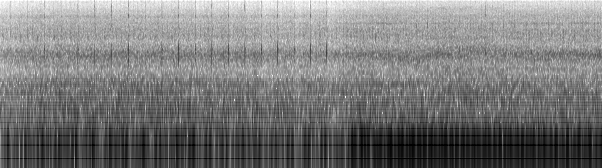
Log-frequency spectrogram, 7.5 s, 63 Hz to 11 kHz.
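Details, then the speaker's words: 1997 Honda Civic EX, D16Y8 VTEC engine, previously running on three cylinders with a cylinder 2 misfire: sharp tick about twice a second over an uneven idle as spark arcs at a damaged plug wire boot, still misfiring. "yeah it's still running like [ __ ] cuz now that boot's all [ __ ] up [Music] but it's a lot easier to get off now yeah see it's all [ __ ] up you still see the spark and it's not a loud clicking sound like that"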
